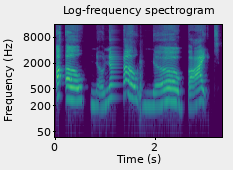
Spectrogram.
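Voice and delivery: a loud, sharp uh-oh, then firm no no; loud simple warning to a toddler. Shown as a demonstration. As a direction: stop him biting with short firm words. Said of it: "but we say".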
